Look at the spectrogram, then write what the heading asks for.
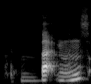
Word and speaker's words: button: could say and so we say button like we say Mitten and like we say kitten we have that glottal T sound there so I would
